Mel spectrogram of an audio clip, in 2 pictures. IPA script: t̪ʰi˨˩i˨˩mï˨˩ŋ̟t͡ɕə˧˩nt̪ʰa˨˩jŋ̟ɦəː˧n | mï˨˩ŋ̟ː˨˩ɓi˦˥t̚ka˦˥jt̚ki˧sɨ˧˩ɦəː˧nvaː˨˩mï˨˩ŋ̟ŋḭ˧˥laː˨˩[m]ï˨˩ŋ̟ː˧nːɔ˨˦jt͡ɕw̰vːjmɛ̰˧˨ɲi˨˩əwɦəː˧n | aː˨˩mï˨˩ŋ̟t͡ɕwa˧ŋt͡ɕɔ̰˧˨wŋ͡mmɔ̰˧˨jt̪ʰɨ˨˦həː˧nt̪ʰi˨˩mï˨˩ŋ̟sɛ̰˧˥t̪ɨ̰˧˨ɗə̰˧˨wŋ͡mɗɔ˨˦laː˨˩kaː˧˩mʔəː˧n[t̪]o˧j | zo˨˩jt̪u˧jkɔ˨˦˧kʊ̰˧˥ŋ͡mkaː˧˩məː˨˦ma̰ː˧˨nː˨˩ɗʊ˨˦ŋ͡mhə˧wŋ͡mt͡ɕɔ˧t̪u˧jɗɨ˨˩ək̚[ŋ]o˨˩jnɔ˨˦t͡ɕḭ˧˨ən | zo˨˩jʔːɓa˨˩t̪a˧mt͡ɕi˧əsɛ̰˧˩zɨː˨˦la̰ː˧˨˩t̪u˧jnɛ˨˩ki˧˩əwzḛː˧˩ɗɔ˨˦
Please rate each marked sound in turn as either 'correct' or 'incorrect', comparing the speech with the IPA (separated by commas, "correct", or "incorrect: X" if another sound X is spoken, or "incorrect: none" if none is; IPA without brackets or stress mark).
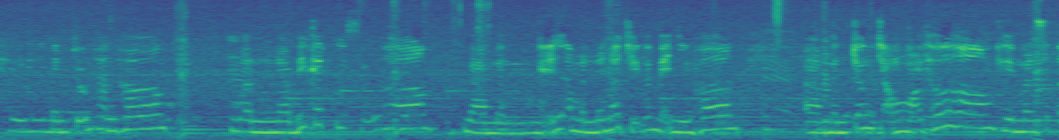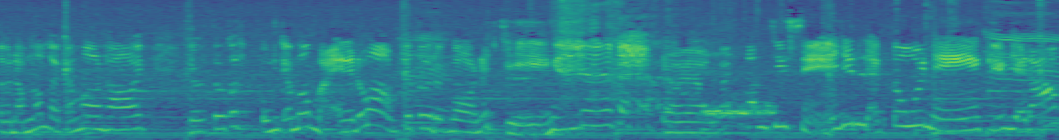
correct, incorrect: t̪ʰ, correct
